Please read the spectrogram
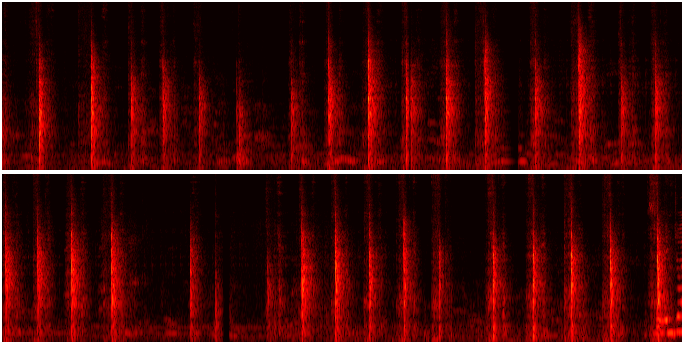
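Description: Chef's knife slicing onions on a wooden cutting board: a steady run of sharp cuts, the blade knocking the board about one to two times a second, with a few short pauses.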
